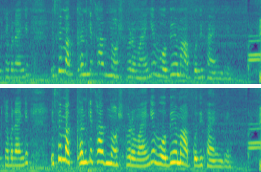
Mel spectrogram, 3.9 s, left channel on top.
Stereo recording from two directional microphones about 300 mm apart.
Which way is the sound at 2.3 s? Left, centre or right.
Centre.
